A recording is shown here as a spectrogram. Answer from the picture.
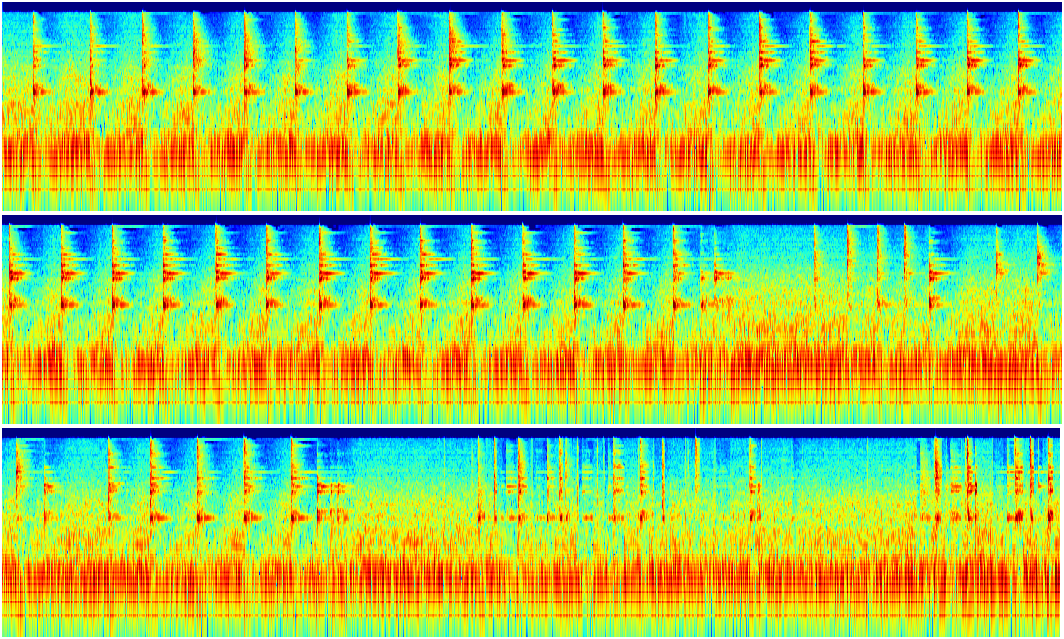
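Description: Hand hammer striking red-hot blade steel on an anvil while forging the bevels, about two to three blows a second, each with a short metallic ring. The blows become sparser later on and stop briefly, then resume near the end, over a steady low drone.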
